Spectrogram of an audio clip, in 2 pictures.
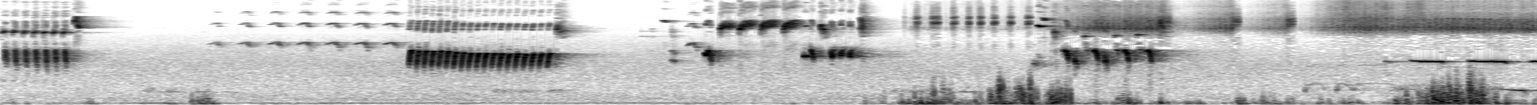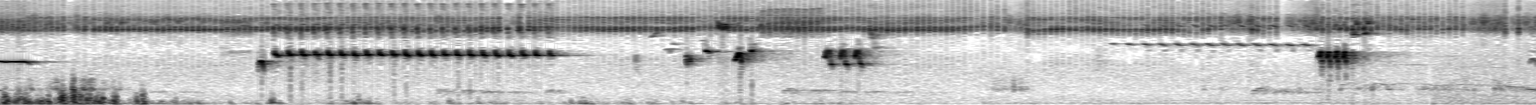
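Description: Several birds singing in woodland, with short chirps and fast trilled phrases coming one after another. From about ten seconds in, a steady high insect buzz runs underneath. Brief low rumbles come about ten and fifteen seconds in.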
